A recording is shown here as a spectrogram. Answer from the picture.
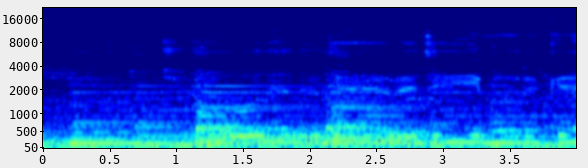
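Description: Acoustic guitar playing a slow melody, sustained notes ringing and changing every second or so.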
